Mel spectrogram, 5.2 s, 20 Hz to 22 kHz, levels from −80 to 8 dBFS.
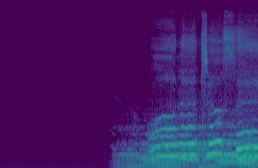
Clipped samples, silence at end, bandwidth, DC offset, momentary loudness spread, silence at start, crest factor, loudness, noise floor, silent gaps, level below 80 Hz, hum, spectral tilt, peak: under 0.1%; 0 s; 17.5 kHz; under 0.1%; 18 LU; 2.35 s; 16 dB; -30 LUFS; -82 dBFS; none; -52 dBFS; 60 Hz at -60 dBFS; -5.5 dB/octave; -16 dBFS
